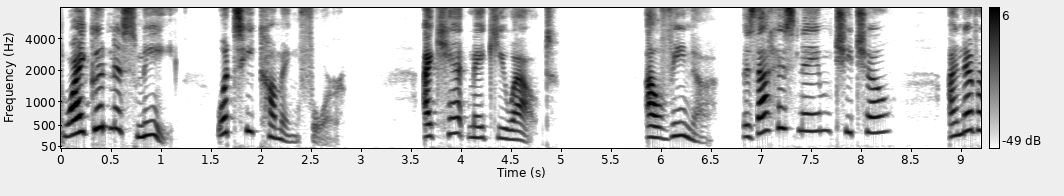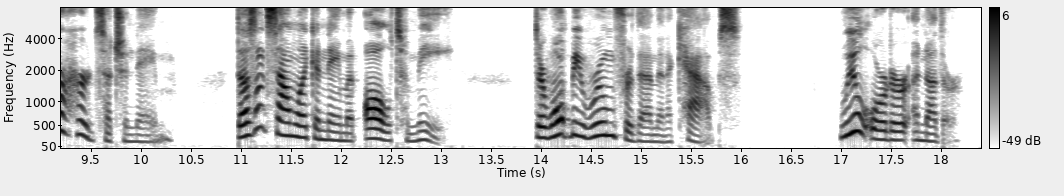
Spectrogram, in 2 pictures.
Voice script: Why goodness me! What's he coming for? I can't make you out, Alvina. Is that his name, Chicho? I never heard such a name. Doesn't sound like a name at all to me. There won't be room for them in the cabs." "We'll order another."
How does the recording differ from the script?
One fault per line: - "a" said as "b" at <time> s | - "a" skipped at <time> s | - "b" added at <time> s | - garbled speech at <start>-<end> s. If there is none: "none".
- "the" said as "a" at 15.3 s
